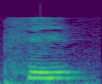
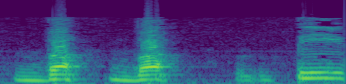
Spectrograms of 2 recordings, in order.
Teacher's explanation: the only difference is my vocal cords are either vibrating or they're not vibrating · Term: paired consonants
